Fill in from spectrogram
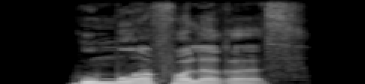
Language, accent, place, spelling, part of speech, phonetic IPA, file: German, Germany, Berlin, humorvolleres, adjective, [huˈmoːɐ̯ˌfɔləʁəs], De-humorvolleres.ogg
- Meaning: strong/mixed nominative/accusative neuter singular comparative degree of humorvoll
